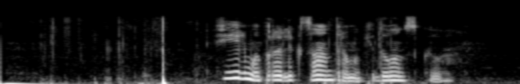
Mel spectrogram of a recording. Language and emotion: Russian, sad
